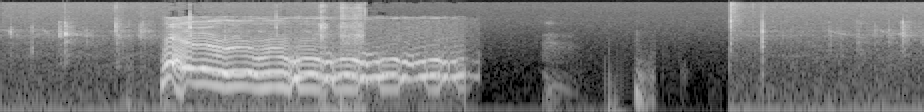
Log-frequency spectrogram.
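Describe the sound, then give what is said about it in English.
A dog whimpers in a long, wavering, high-pitched whine that rises and dips repeatedly before cutting off, followed by a few faint short yips. “I don't know what to do about this dog, though.”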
